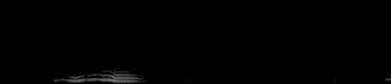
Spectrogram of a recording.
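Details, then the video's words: Sleeping chubby cat gives a single nasal, rising-and-falling snore of about one second, then quiet breathing and the start of the next snore. "Snoring chonk"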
